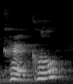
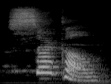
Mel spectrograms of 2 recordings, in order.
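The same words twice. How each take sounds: First: The word begins with a hard k sound. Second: The word begins with a soft s sound. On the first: The speaker calls it wrong. "we don't say circle" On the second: The speaker calls it right. "we use the soft sound S"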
